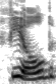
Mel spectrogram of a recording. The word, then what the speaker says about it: Feeld: And then I also use Field, which is one that is specifically for non monogamous relationships. And that one is spelled FEELD.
